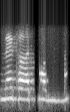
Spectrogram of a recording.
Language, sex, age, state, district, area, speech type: Hindi, female, 18-30, Bihar, Begusarai, urban, conversation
